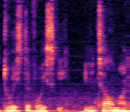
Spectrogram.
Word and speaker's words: Dostoevsky: they say deutsche weisse that's the proper proper russian translation is pronunciation is deus devoisky you can tell them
